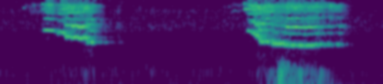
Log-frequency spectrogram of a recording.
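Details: Whippet named Portia, a dog reacting to what she takes for another puppy, gives two drawn-out whimpering whines about two seconds apart, each starting high and sliding downward with clear overtones, over a low steady background hum.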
